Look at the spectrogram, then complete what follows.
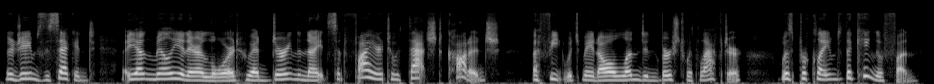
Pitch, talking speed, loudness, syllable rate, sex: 220 Hz, 205 wpm, -20 LUFS, 5.9 syllables/s, female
